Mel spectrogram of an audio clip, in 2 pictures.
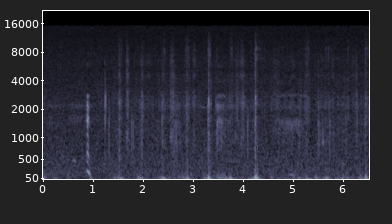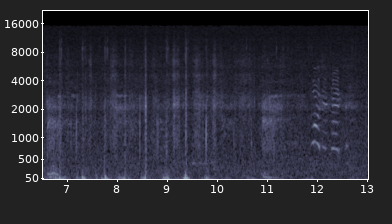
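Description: Footsteps of runners stepping through a tyre obstacle and onto leaf-covered ground, heard as irregular thumps and clicks along with the jostling of a body-worn camera.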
